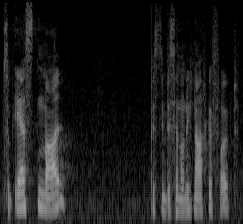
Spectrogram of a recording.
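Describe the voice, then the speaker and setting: A male pastor preaches a sermon in a slightly high voice. He explains step by step and then drops to quiet, earnest appeals. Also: steady tone, moderate pace.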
